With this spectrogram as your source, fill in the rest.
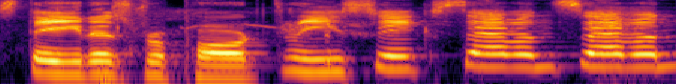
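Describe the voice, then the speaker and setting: The voice is a put-on character voice pitched high. It moves at a moderate pace. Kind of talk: formal, courteous.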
